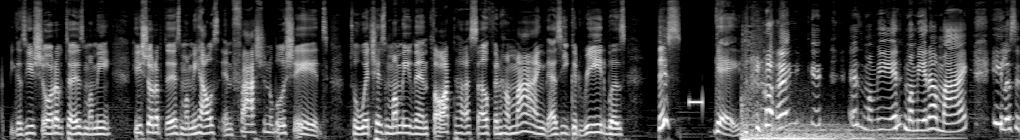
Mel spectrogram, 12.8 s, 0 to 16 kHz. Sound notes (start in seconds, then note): 8.6 beep; 9.4 laughing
